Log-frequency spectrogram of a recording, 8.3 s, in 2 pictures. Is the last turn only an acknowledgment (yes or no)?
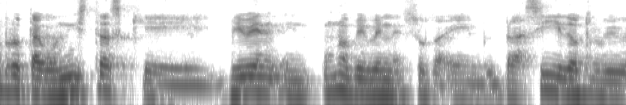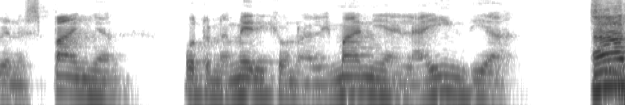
no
